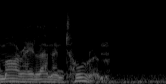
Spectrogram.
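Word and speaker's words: Mare Lamentorum: It appears she's not in Mar Lamorum. That's how you pronounce it.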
